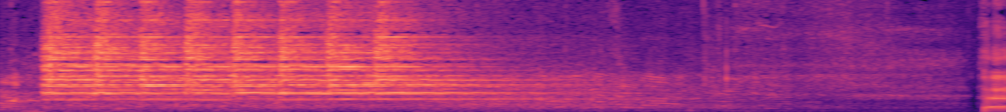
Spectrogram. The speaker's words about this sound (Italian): e adesso facciamo la borsa, una campanella, me la date?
